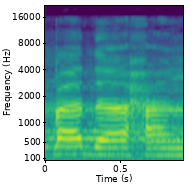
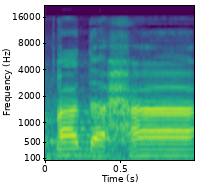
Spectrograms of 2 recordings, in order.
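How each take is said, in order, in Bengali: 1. শেষে নাসিক্য ন ধ্বনি। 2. শেষে টানা স্বরধ্বনি, ন নেই। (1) "যদি না থামি, তাহলে আমরা এটা গুণনা করব।" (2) "এখানে থামলে আমরা এক আলিফ টেনে পড়ব।"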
